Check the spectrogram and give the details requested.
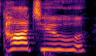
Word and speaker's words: Kattoo: It's Kattoo. And then also, like a lot of Middle Eastern names and words, the emphasis is on the first syllable and not the second.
